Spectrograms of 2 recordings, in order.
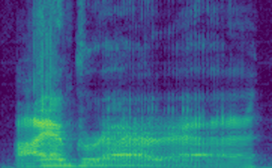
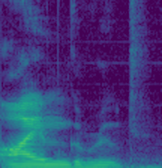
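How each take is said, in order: First: It is said in an angry, mad voice. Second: It is said in a calm, even voice. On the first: The character is angry. "when he's angry, he says it" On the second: The scene is calm. "the developers had him saying it calm"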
